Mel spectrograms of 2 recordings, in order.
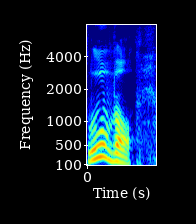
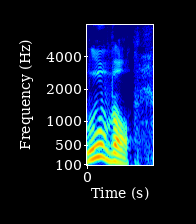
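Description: First: The name is mumbled with its sounds slurred together. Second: The same.

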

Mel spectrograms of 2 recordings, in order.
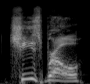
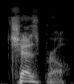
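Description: First: The first vowel is a long 'ee' sound. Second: The first vowel is a short 'e' sound. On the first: The speaker calls it wrong. "It's not cheese, bro" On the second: The speaker calls it right. "the E, ease, is like dessert, not desert"

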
